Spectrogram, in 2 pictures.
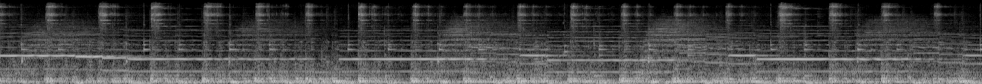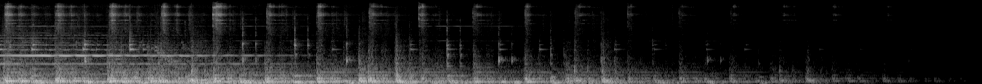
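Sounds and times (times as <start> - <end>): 
orchestra: 0.0 - 14.1
drums of India: 0.0 - 19.1.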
